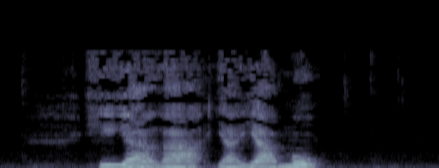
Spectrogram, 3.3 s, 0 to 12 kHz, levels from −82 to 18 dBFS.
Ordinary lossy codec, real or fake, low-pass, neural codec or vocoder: MP3, 32 kbps; real; 10.8 kHz; none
